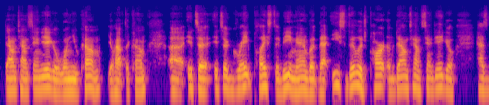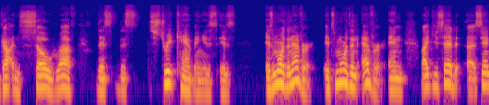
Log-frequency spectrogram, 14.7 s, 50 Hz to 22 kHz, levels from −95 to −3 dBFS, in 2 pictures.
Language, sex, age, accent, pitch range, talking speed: English, male, 20-39, American, 120-145 Hz, 215 wpm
